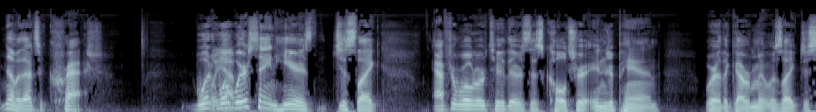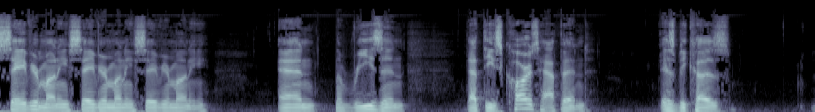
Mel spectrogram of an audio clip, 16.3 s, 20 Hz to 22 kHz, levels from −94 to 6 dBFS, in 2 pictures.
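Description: No technical faults can be heard in the clip, so there are none to describe in time order.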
